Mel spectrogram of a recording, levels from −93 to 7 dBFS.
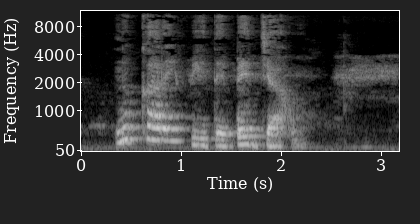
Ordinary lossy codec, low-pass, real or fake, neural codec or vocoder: MP3, 96 kbps; 10.8 kHz; real; none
